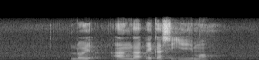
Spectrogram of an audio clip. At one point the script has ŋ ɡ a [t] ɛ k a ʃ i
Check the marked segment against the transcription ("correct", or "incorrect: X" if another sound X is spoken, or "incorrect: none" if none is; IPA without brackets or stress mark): incorrect: ʔ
